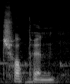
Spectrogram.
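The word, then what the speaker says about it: Chopin: read it then kate chopping middle school shopping you pronounce it the same way as the composer well let's just pretend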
